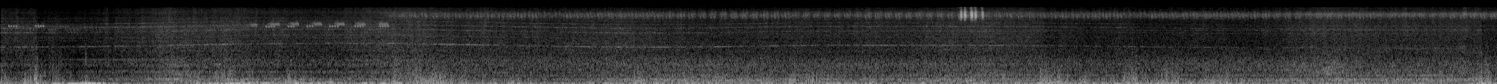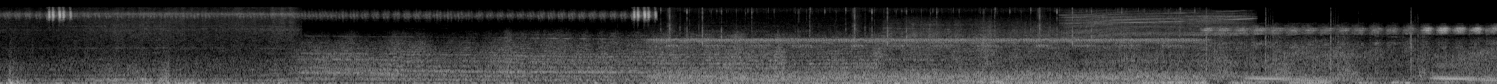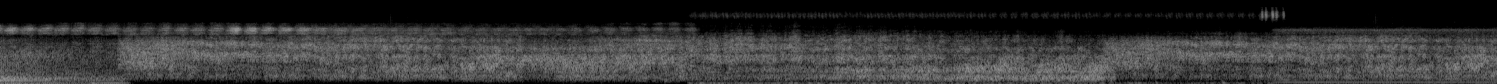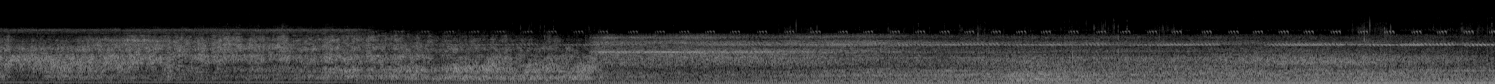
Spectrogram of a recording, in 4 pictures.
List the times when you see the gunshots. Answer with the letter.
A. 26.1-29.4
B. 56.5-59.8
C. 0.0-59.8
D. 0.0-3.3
A.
